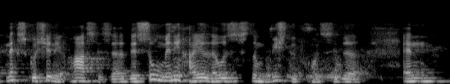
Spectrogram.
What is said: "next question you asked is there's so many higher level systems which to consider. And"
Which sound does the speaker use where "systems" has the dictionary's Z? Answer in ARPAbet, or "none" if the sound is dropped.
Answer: none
